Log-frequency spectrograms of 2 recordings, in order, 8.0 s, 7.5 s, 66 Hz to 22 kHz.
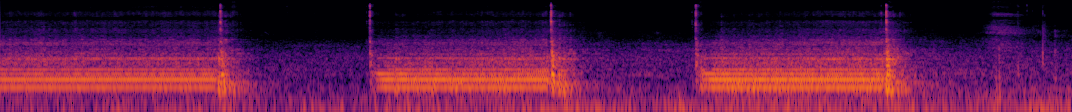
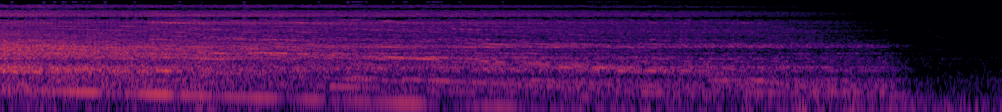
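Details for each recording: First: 20-year-old, lightly used Bosch 4000 10-inch table saw: the motor runs backwards slowly in short bursts with a low hum and never reaches speed. Some sources blame the motor field, but replacing the failed speed control board fixed it. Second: 20-year-old Bosch 4000 10-inch table saw motor wired directly to the switch, speed control board bypassed: high whine falling smoothly as it coasts to a stop, no grinding or rattle; motor fine, control board seems to be the issue.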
